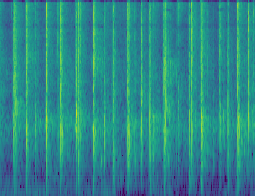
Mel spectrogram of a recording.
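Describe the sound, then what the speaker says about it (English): Scattered hand clapping from an audience at a tournament night, a quick run of sharp claps that is close and lively but not a full roaring applause. "Can I get a round of applause like you mean it?"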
